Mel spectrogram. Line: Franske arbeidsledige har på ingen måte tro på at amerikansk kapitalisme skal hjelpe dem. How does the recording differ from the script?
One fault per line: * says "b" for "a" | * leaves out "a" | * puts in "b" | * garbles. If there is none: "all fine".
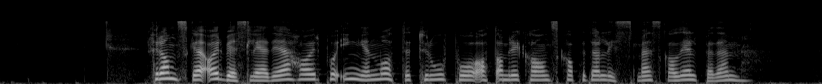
all fine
